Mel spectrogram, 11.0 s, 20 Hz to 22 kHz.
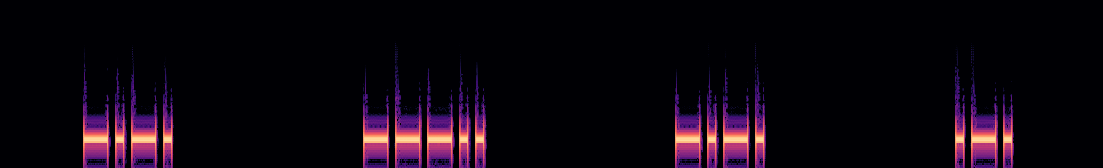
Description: Morse code, heard as a keyed tone, about 15 wpm, spaced as for 4 wpm, 700 Hz. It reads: C8CR
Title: USA Call Signs - 8x Character Spacing - 15wpm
